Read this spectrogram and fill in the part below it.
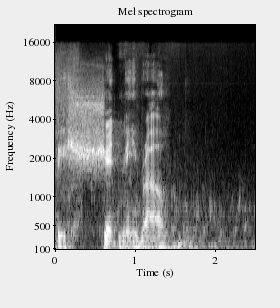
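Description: A young man speaks loudly and excitedly into a close microphone.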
